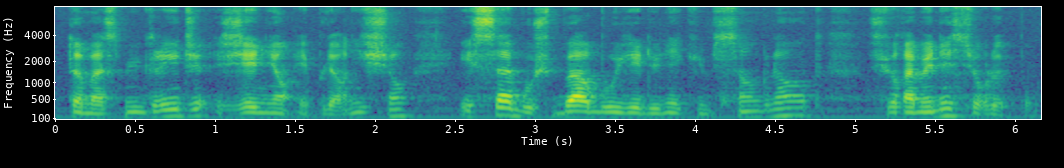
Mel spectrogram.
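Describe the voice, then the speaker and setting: A man reads an audiobook in a rather low voice, telling the story with a measured, dramatic delivery. There is faint noise in the background. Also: darkish tone. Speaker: audiobook narrator. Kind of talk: audiobook reading.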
